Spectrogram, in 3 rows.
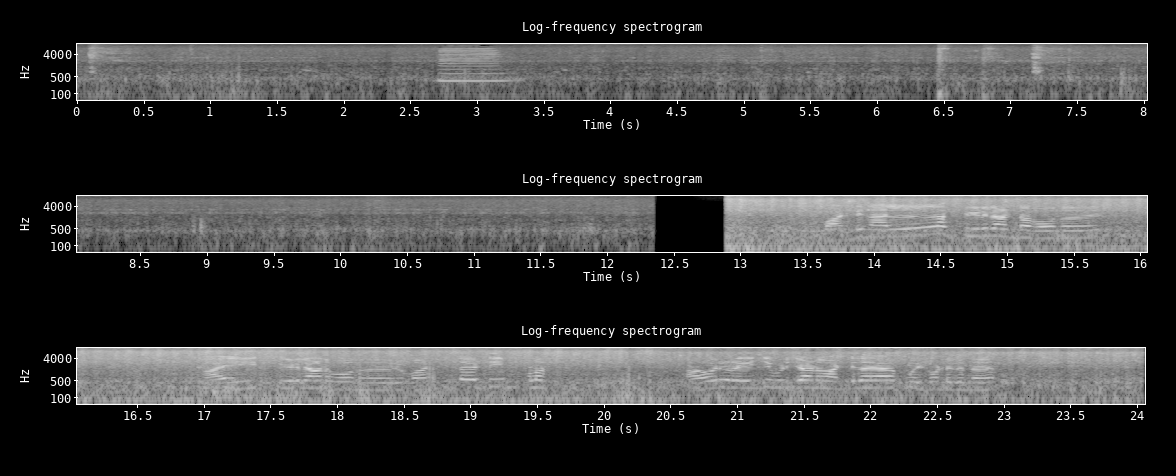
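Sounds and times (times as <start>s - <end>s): train wheels rumbling on track: 0.0s - 24.0s
train horn blast: 2.7s - 3.4s.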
